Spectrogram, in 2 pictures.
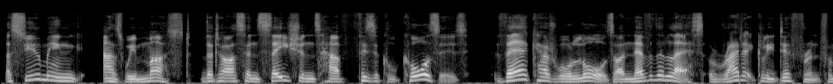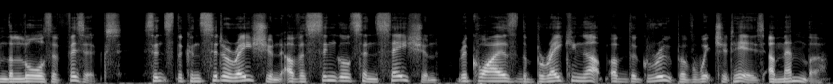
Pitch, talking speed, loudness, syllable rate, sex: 145 Hz, 150 wpm, -19 LUFS, 4.6 syllables/s, male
